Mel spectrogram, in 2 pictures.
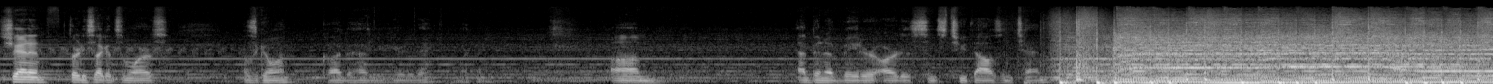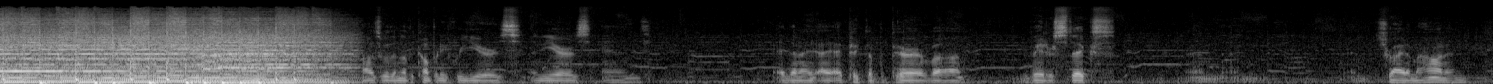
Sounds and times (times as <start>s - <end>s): Speech: 0.0s - 1.7s, 2.4s - 4.9s, 5.5s - 6.6s, 8.0s - 10.5s, 18.6s - 21.5s, 22.7s - 24.6s, 25.2s - 26.2s, 26.8s - 27.5s, 28.4s - 29.8s
Percussion: 10.4s - 18.5s.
